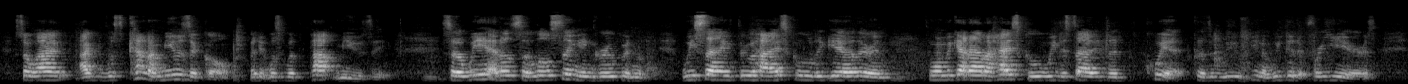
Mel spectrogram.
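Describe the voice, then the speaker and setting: A woman with an American accent and a plain, everyday voice speaks at a moderate pace and medium pitch, with fairly even intonation. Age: 60s. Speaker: church choir leader. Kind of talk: testimony. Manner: casual conversational, storytelling.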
